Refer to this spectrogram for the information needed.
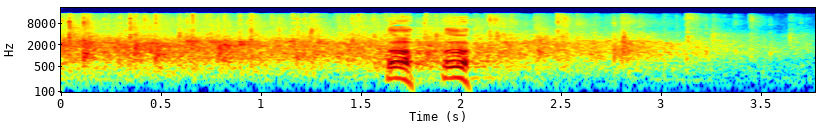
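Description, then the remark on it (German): An audience at a German-language church service applauds for God in a dense, steady wash of clapping. Two brief voiced whoops rise above it midway before the clapping gradually fades. “Ja, lass uns ihm einen Applaus geben, weil er allein gehört und gebührt alle Ehre.”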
